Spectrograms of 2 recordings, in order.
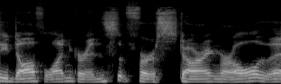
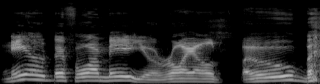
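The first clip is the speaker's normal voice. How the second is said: slow, higher villain voice; cold rasping evil emperor; 6 semitones higher, 4 dB louder, slower than usual. Pretend. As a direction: play a hammy tyrant demanding a bow. Skeletor meets the president, Superman II.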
